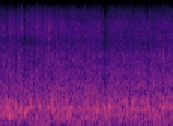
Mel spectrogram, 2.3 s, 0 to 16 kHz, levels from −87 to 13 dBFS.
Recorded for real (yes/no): no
